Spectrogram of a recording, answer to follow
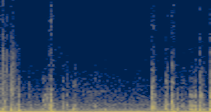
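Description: Sheets of sublimation paper being handled and set down on a heat press, with a few light rustles and taps about half a second in and again near the end, over a steady low hum.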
